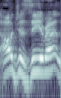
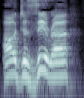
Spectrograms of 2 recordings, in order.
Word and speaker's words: Al Jazeera: See, ladies and gents, as you heard from Al Jazeera, let me correct my pronunciation, Al Jazeera Network, you know.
